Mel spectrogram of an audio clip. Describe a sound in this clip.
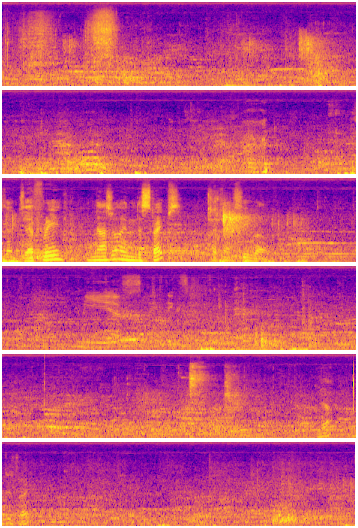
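A crowd of spectators murmurs and chatters nearby.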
